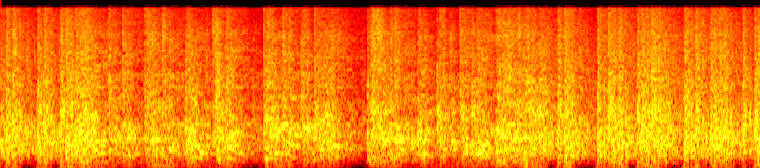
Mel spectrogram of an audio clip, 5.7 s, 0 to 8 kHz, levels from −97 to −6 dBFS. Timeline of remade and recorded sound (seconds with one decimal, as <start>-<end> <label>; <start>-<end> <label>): 0.0-0.7 recorded; 0.7-4.1 remade; 4.1-5.7 recorded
